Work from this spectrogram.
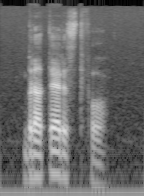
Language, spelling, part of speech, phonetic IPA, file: Polish, braterstwo, noun, [braˈtɛrstfɔ], Pl-braterstwo.ogg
